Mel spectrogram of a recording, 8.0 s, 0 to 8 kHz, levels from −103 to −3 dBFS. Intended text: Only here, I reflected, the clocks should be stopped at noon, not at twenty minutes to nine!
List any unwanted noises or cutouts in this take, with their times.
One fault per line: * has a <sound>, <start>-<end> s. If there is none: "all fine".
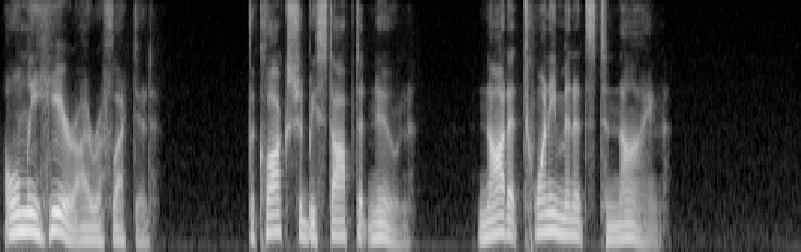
all fine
